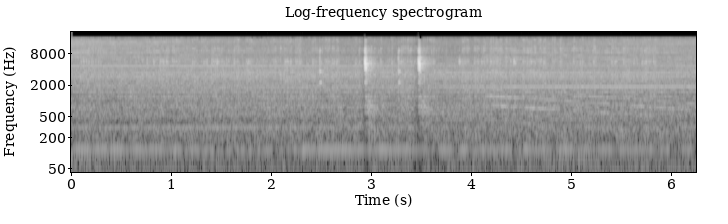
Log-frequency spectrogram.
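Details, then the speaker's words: 2006 Western Digital WD5000KS 500GB SATA 3.5in drive, shucked from an external enclosure, failing on spin-up in a socket 939 PC: quiet hum broken by sharp clicks of death; possibly dropped, then cycles off. "okay so it's given up this hard drive is actually bad um either the external hard drive maybe it's gotten dropped at some point um or the hard drive has just failed you could hear the clicks of death"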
